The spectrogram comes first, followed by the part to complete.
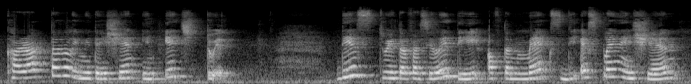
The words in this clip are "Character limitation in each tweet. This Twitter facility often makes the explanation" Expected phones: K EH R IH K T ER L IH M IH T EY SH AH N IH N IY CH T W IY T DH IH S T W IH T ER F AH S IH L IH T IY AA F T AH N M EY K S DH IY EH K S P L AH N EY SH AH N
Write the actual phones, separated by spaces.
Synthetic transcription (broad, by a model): K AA R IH K T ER L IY M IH T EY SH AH N IH N IY CH T W IY T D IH S T W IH T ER F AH S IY L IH T IY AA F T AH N M EY K S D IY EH K S P L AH N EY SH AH N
